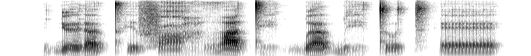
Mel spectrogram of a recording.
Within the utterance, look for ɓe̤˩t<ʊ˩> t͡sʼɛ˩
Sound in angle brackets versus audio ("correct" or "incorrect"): correct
